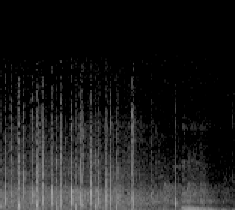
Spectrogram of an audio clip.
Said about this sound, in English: Thank you. If you want to do applause, thank you.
